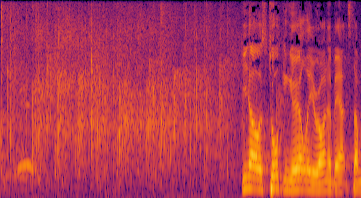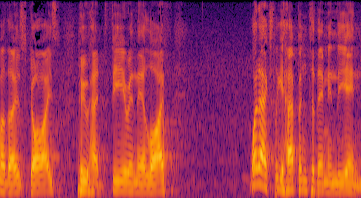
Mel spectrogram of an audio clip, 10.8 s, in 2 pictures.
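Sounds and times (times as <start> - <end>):
audience clapping: 0.0 - 4.3
speech: 3.6 - 8.1, 9.2 - 10.8.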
